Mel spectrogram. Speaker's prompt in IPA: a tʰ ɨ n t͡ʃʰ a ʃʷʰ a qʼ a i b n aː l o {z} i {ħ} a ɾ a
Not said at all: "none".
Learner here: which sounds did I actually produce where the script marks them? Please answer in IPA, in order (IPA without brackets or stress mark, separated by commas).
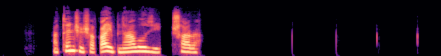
z, ʂ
